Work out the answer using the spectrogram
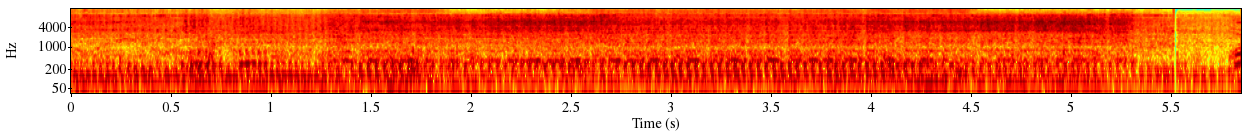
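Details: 2008 Honda CG 125 motorcycle cruising in fifth gear, otherwise running fine: steady gear whine over engine drone only in fifth; worn, damaged fifth gear.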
